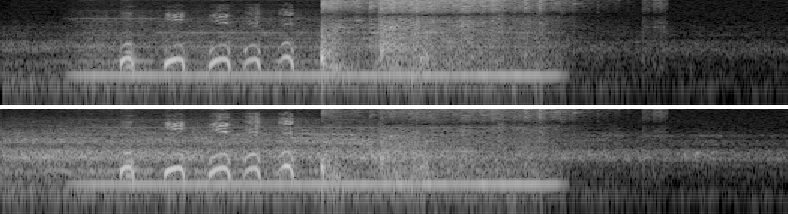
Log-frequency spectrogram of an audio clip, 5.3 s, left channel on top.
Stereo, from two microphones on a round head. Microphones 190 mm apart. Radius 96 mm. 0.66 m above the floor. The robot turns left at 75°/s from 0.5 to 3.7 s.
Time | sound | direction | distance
0.8 | laughter | 10° right (ahead or behind) | ?
2.1 | breaking glass | 120° left | ?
